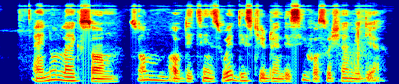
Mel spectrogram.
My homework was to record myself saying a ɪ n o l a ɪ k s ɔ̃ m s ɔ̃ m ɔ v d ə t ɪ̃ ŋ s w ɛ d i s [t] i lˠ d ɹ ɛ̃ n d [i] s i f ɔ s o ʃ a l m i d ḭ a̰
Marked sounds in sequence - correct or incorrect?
incorrect: t͡ʃ, incorrect: e

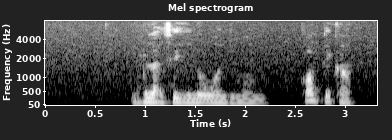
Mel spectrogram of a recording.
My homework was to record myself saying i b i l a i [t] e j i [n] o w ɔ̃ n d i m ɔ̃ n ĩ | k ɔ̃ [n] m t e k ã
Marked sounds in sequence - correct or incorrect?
incorrect: s, correct, incorrect: none

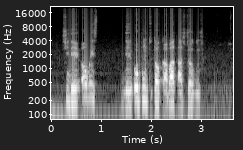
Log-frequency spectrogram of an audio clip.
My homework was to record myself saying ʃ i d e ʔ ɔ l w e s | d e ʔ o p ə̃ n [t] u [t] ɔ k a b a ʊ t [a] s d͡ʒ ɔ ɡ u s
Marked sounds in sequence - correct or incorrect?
correct, correct, correct

